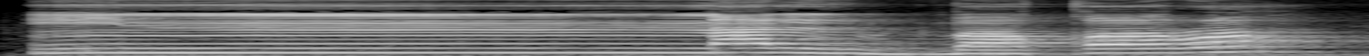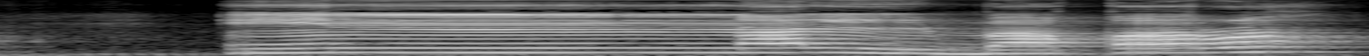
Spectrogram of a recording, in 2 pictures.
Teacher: ایک الف کی مقدار میں غنہ کریں گے ، نون مشدد کو سختی اور جماؤ کے ساتھ بھی ادا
